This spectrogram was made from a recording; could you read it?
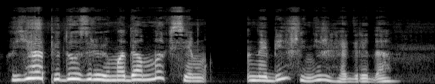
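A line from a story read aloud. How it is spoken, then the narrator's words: Calm. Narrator (Ukrainian): так само спокійно промовив Дамблдор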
